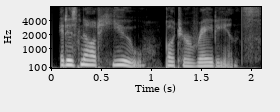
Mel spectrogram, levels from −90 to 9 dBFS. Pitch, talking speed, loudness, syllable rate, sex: 195 Hz, 200 wpm, -18 LUFS, 5.0 syllables/s, female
